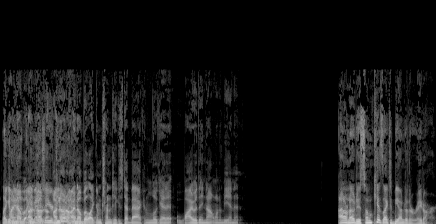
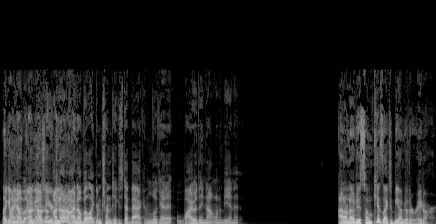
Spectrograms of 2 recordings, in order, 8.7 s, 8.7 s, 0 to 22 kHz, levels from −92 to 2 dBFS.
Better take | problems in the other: neither | none

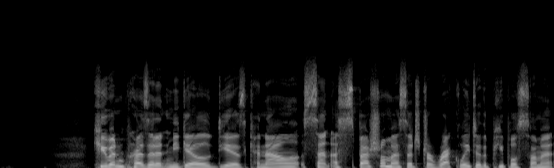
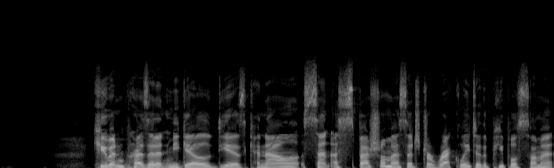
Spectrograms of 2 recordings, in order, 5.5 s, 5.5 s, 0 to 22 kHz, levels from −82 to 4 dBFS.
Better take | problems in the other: neither | none

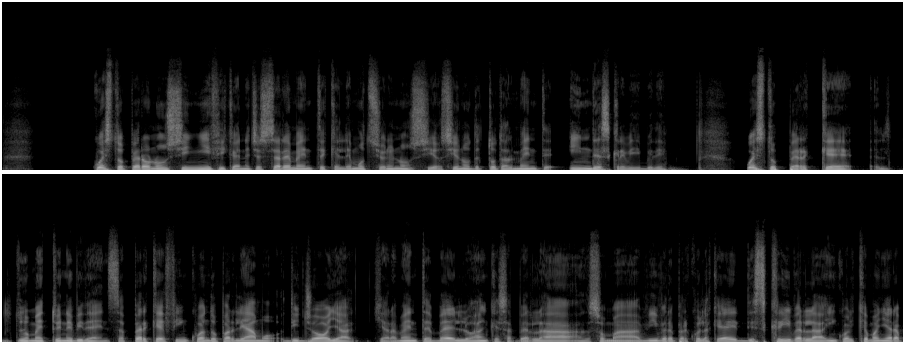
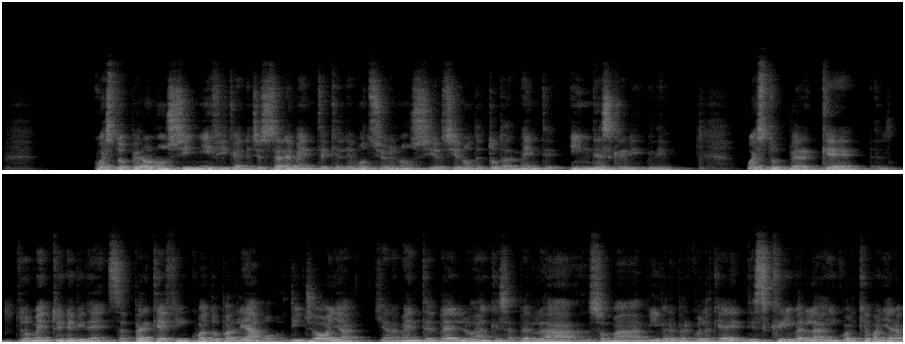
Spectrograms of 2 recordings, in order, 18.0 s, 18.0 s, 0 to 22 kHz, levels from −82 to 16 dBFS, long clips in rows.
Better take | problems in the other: first | room echo; slight; dies away in 0.4 s // off-mic speech; far

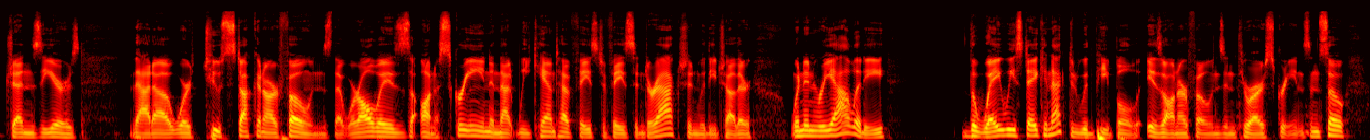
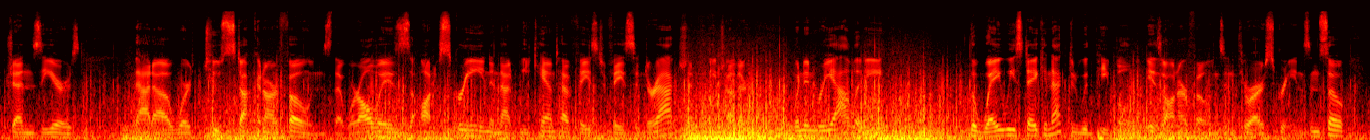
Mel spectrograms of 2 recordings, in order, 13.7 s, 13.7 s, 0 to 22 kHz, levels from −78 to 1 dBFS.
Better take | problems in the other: first | wind noise on the microphone; heavy; 2 dB below the speech

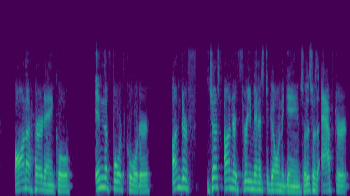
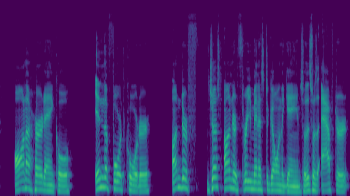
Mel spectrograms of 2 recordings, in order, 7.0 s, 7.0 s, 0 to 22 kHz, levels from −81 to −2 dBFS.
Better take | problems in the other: second | garbled, watery; badly; nothing above 7.5 kHz

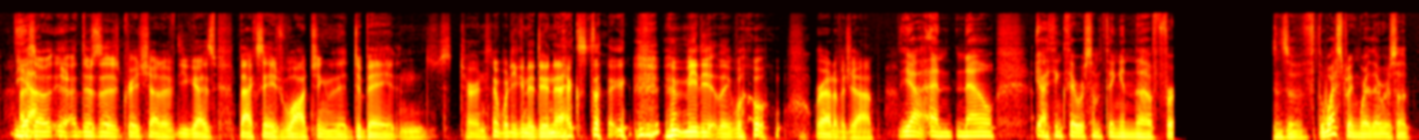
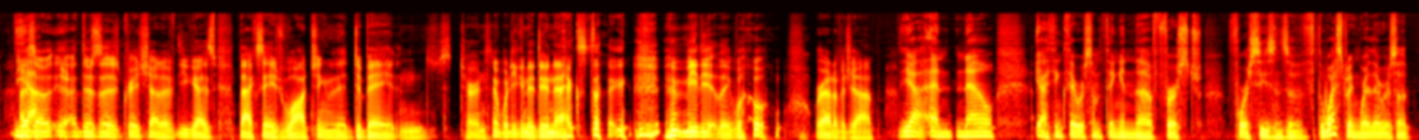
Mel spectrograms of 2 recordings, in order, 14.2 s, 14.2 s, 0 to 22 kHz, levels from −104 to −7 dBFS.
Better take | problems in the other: second | audio cutting out; at 12 s for 1 s

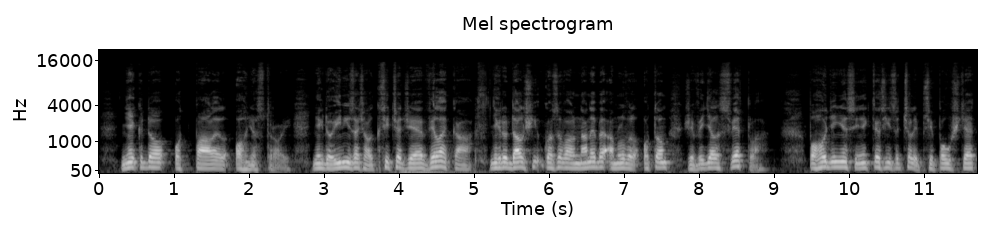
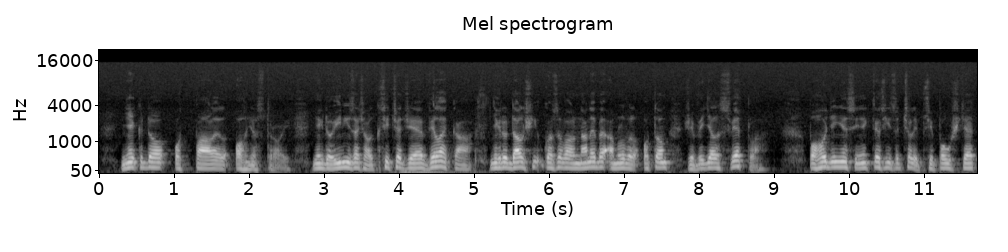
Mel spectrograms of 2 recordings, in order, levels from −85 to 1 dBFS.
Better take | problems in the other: first | hiss; faint; throughout; 25 dB below the speech

